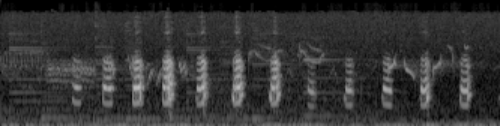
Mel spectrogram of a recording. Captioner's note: turkeys chirp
